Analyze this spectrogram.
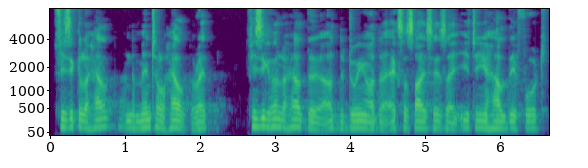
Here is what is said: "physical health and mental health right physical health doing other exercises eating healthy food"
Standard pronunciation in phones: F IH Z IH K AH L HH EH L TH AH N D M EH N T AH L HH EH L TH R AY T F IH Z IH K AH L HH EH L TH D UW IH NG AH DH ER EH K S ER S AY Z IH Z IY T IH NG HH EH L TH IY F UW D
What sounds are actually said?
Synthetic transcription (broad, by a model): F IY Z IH K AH L HH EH L T AH N D M EH N T AH L HH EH L T R AY T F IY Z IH K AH L HH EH L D D UW IH NG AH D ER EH K S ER S AY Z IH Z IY T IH NG HH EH L T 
